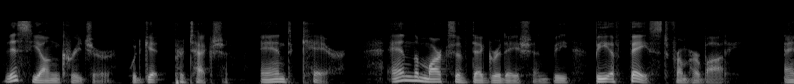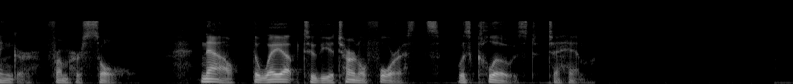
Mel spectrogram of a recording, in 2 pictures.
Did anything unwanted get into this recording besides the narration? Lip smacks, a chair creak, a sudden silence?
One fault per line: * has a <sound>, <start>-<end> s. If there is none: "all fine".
all fine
